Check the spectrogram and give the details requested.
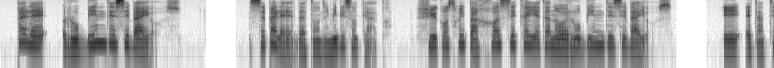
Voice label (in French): audioguia, frances; audioguia baeza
